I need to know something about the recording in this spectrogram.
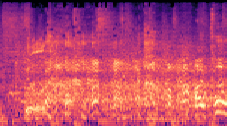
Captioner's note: laughter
